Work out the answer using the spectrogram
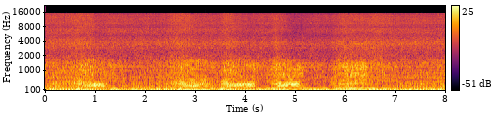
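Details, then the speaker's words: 1984 Honda VT250 V-twin, first start after sitting, fuel dribbled into the carburetor: runs lumpy, revs surging and sagging instead of holding steady. Choke suspected stuck on, carbs to be checked; rough running. "all right well the bike runs not very well um albeit but it does run i believe the choke is stuck in the um on position or at least that's the way it feels"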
